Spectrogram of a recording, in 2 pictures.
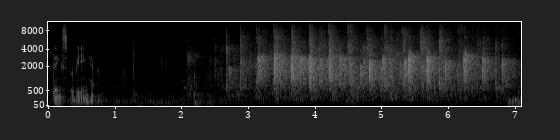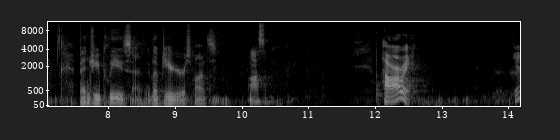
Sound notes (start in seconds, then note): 2.1 applause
